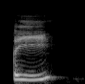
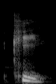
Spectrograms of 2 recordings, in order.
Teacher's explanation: So when we say qi, we do make this letter thick. We don't say ki.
